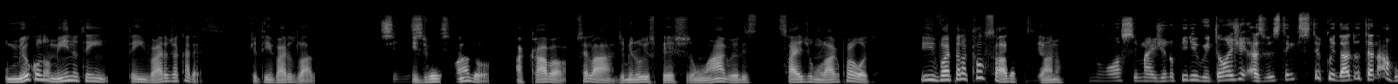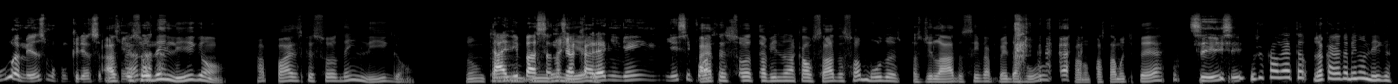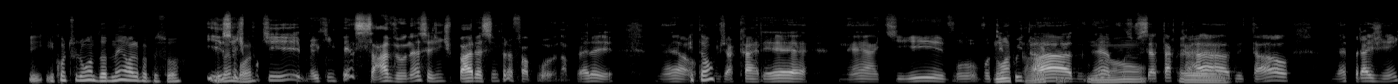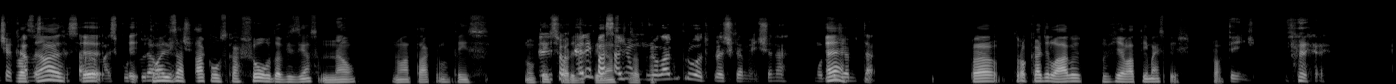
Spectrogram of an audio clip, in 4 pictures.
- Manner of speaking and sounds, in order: tapping; laugh; laugh
- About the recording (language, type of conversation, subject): Portuguese, podcast, Você prefere o mar, o rio ou a mata, e por quê?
